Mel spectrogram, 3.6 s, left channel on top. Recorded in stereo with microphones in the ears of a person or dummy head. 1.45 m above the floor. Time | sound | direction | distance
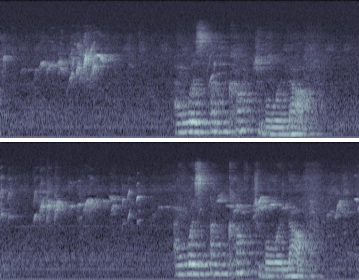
1.7 | a woman speaking | 65° right (ahead or behind) | 1.2 m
